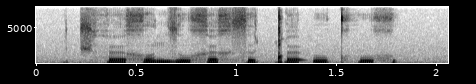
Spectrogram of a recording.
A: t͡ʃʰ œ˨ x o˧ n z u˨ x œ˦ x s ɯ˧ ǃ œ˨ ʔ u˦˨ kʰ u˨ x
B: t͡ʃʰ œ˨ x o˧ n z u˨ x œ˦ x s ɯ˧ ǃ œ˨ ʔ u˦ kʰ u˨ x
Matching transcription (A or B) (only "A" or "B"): A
